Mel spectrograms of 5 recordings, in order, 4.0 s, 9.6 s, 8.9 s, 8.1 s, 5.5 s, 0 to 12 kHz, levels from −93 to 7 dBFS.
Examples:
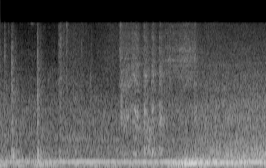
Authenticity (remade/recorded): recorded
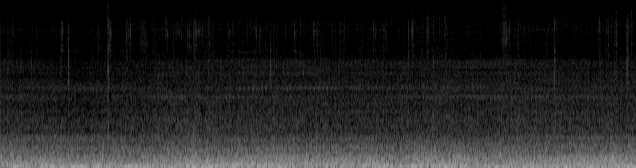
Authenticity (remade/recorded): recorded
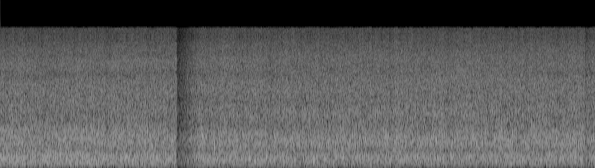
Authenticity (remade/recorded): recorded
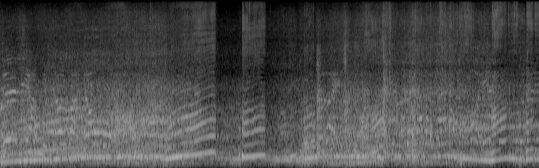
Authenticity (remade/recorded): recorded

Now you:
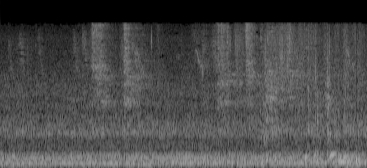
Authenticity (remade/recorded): recorded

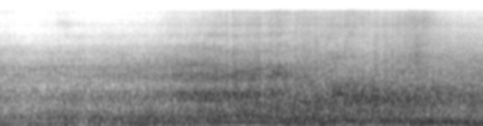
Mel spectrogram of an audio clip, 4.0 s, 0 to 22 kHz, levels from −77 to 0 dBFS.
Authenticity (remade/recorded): remade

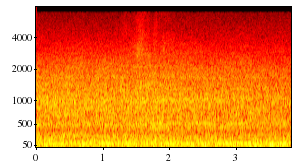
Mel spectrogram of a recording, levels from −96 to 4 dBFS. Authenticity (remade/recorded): recorded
